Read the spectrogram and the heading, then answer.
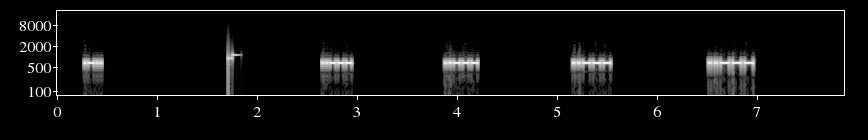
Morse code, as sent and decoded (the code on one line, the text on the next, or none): .-.. / ..--- ..--- ..--- ..---
L 2222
